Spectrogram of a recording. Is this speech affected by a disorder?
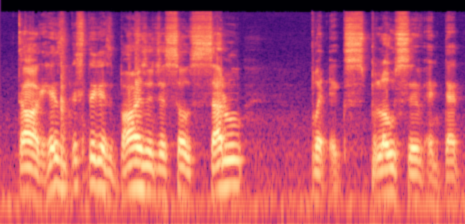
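No.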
